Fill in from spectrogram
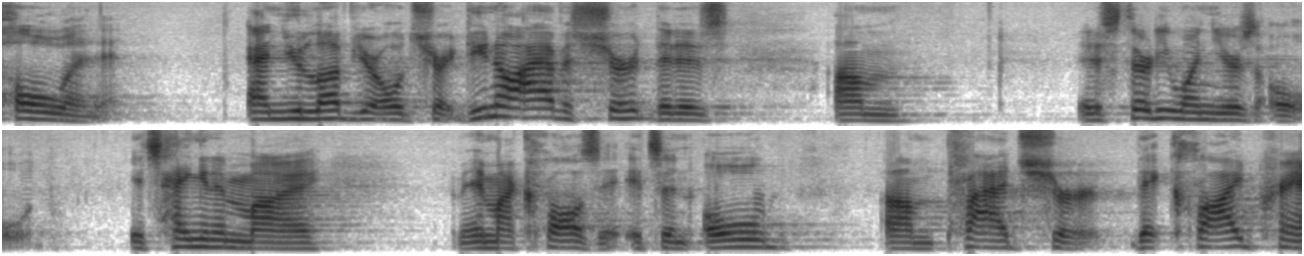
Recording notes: preached at Christ Church New Albany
